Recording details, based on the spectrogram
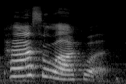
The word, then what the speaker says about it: Passalacua: Passalacua.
